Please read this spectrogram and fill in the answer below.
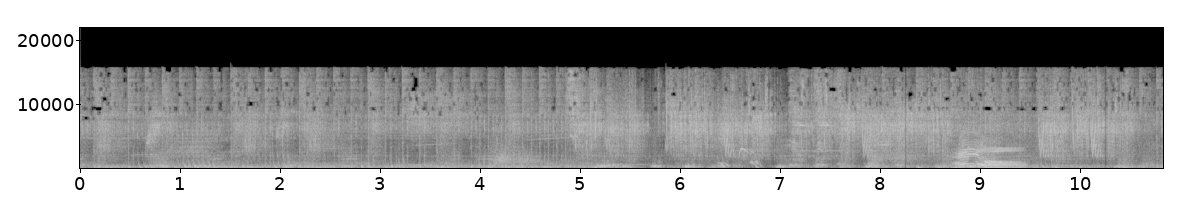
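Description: Fight-animation sound effects: a rapid string of hits, smashes and whooshes over music, with a falling, pitched effect about nine seconds in.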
